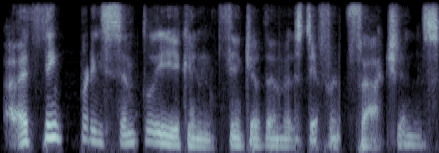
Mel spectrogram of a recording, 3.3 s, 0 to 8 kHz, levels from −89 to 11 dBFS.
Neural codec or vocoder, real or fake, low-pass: codec, 24 kHz, 1.5 kbps, HILCodec; fake; 7.2 kHz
